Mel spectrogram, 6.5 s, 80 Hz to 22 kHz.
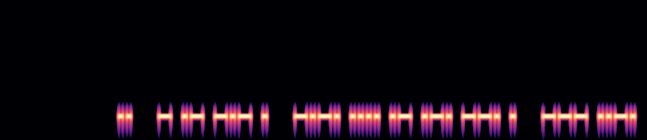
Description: Morse code, heard as a keyed tone, about 30 wpm, 700 Hz. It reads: I TAKE CHARGE OF
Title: Sentences from Top 1000 Words - Review Part 6 - 30wpm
